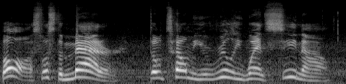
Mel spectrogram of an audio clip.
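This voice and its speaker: A woman voicing an excitable, cheeky subordinate detective in a visual novel, exclamatory and animated as they fret over their boss. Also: high voice, moderate pace, a little hiss or hum, pitched above the performer's own voice. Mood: exasperated, worried.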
